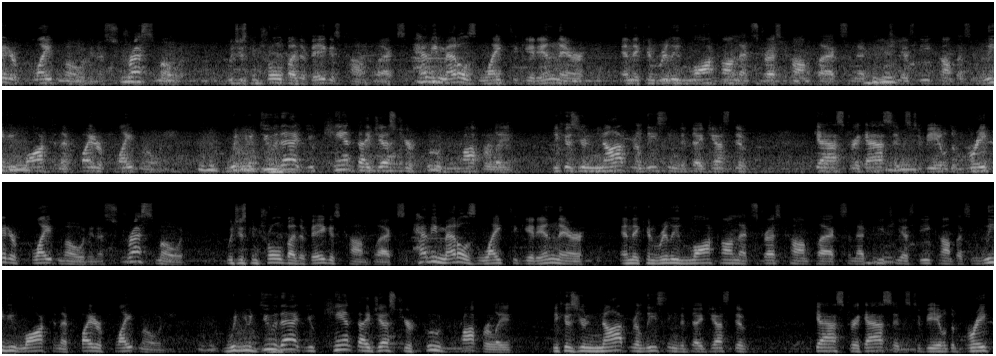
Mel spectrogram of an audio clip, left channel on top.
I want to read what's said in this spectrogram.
or flight mode, in a stress mode, which is controlled by the vagus complex, heavy metals like to get in there and they can really lock on that stress complex and that PTSD complex and leave you locked in that fight or flight mode. When you do that, you can't digest your food properly because you're not releasing the digestive gastric acids to be able to break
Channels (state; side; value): quieter; right; 3.2 dB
